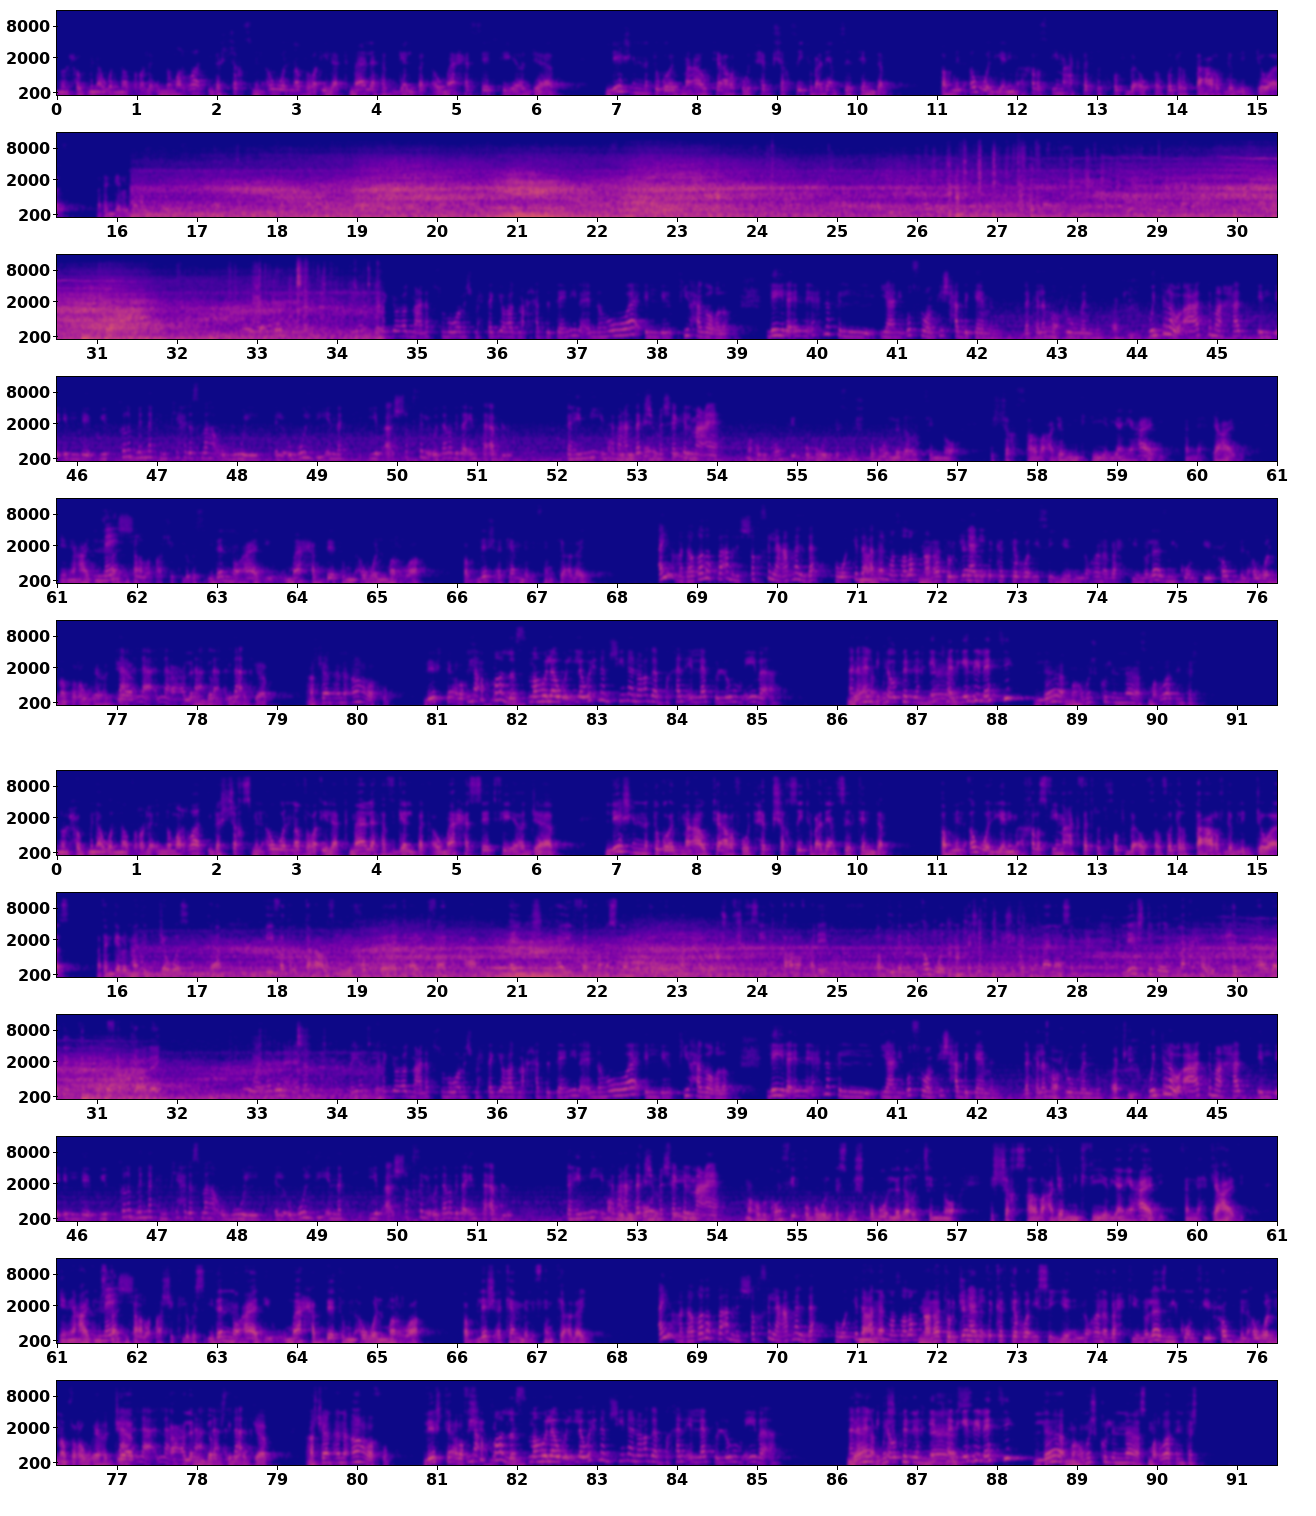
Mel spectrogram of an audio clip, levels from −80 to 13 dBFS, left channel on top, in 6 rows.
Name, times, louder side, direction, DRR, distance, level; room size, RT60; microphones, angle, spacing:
voice 1, 0.0-6.3 6.9-10.4 11.1-15.4 15.8-17.4 17.9-20.6 20.9-31.9 42.9-43.1 43.7-44.0 52.6-53.8 54.3-60.6 61.0-65.6 66.1-67.7 71.0-71.4 71.8-77.2 77.7-78.9 79.4-80.4 80.8-82.1 86.1-87.5 88.5-90.5, right 6 dB, 85° right, 0.3 m, -43 dB
sound 1, 16.2-34.6, left 5 dB, 90° left, 0.4 m, -35 dB
voice 2, 32.9-43.6 44.1-49.4 49.6-51.5 52.1-54.0 61.5-62.1 68.5-71.9 72.4-72.6 77.0-78.6 81.4-85.3 86.1-88.2, right 1 dB, 10° right, 0.6 m, -44 dB
sound 2, 42.0-56.5, left 2 dB, 70° left, 1.2 m, -56 dB
23.5 x 10.5 x 3.0 m
head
